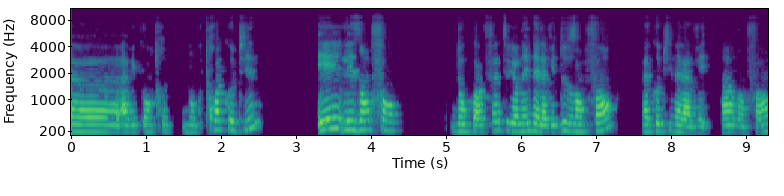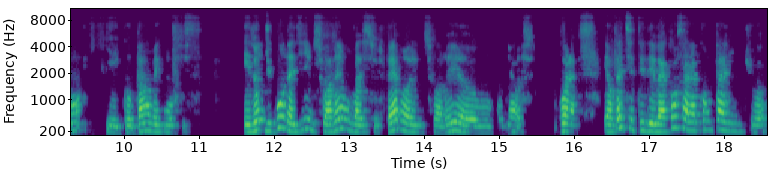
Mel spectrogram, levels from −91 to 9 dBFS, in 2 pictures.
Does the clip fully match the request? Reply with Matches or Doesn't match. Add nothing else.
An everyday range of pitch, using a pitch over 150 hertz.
Matches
